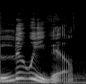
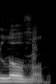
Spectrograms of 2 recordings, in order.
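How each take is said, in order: First: The city name is said the outsider way. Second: The city name is said the local way. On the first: The speaker is not from the city. The speaker calls it wrong. "For people that are not from Louisville, they'll say Louisville" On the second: The speaker is from the city. The speaker calls it right. "for those that are from there, they say Louisville"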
